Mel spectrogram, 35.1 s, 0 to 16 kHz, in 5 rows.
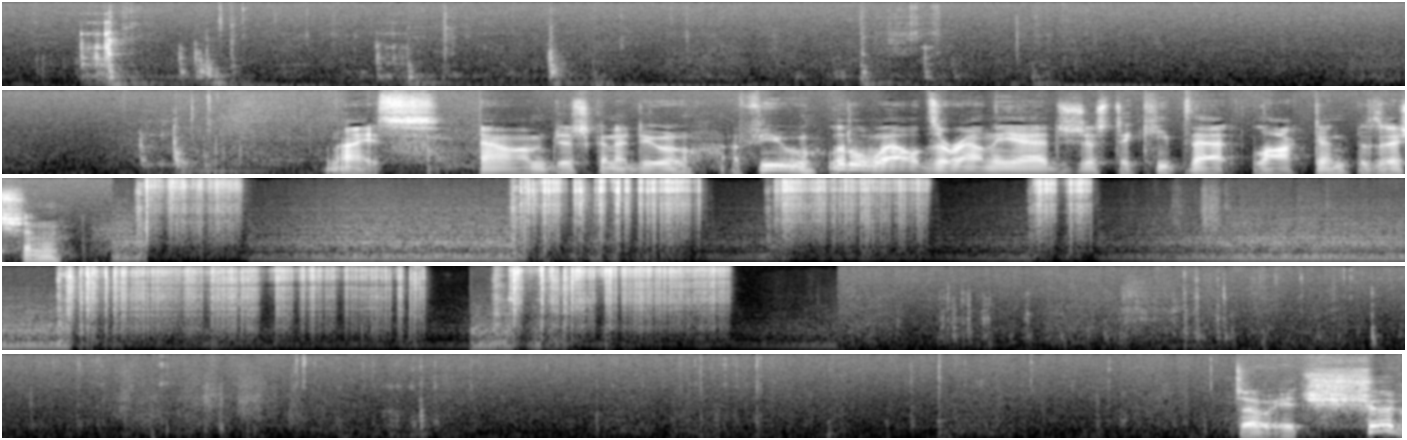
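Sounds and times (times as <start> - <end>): welder humming and crackling: 14.5 - 25.2.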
